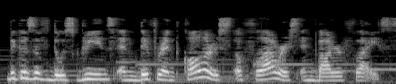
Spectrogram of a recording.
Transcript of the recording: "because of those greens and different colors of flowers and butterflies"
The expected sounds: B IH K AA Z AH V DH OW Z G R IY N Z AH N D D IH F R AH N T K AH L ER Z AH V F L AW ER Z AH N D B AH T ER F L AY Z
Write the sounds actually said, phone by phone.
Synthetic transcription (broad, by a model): B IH K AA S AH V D OW S G R IY N S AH N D D IH F R AH N T K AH L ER S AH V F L AW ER S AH N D B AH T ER F L AY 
